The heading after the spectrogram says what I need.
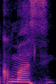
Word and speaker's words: Kumasi: Like, I learned, like, yesterday I was sitting there like, let me learn how to pronounce these words. In Sawam, you got right. Koforidua. Koforidua. Akuse. And Kumasi.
